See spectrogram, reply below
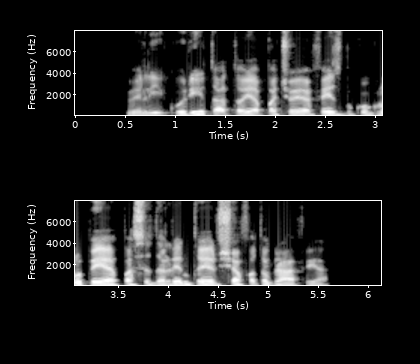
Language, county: Lithuanian, Telšiai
